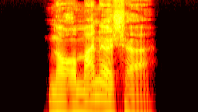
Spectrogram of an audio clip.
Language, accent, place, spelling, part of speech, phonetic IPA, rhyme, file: German, Germany, Berlin, normannischer, adjective, [nɔʁˈmanɪʃɐ], -anɪʃɐ, De-normannischer.ogg
- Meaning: inflection of normannisch: 1. strong/mixed nominative masculine singular 2. strong genitive/dative feminine singular 3. strong genitive plural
